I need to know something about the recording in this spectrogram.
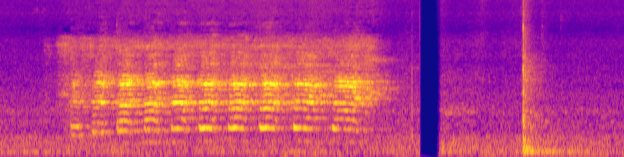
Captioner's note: laughs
